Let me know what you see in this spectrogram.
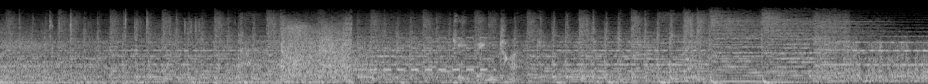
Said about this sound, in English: Oh, it ends with an explosion. How great. Nice. That's terrific.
